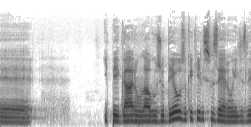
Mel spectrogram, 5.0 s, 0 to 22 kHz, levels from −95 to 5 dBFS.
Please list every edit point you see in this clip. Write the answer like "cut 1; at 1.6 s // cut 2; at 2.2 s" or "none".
none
